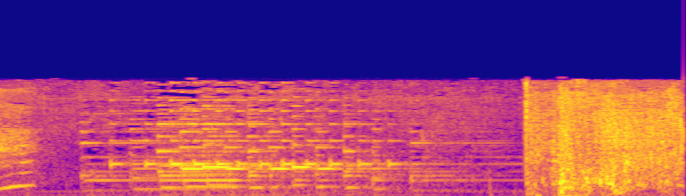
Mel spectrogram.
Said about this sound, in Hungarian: Ez mi volt? Ne törődj vele. Csak a víz ledöntötte az első gátat, és elfolyt.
